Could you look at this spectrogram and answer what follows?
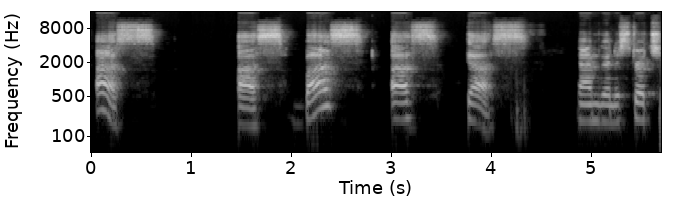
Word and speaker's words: Gus: Gus takes the train. Gus, bus, Gus. They rhyme.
